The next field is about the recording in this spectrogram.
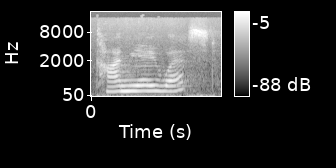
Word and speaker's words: Kanye West: Kanye West.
